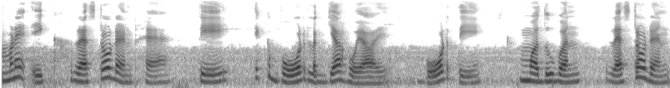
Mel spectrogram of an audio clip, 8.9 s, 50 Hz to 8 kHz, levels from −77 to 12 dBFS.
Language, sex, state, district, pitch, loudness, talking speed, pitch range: Punjabi, female, Punjab, Pathankot, 205 Hz, -16 LUFS, 100 wpm, 185-235 Hz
